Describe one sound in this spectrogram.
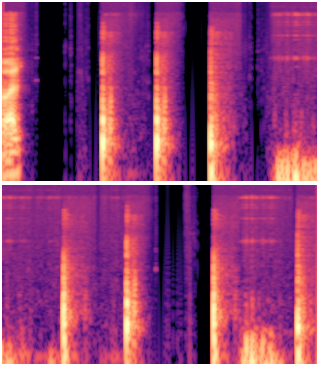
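Stone blocks are placed one after another with short, dull knocks.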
